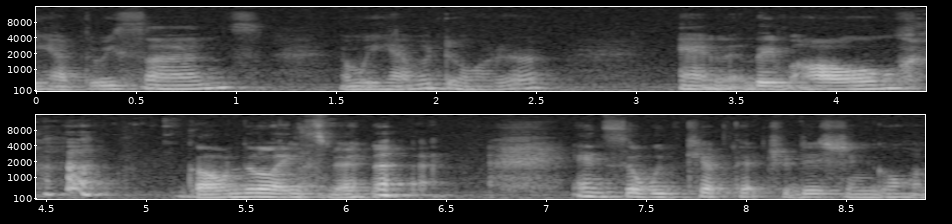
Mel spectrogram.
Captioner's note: laughs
